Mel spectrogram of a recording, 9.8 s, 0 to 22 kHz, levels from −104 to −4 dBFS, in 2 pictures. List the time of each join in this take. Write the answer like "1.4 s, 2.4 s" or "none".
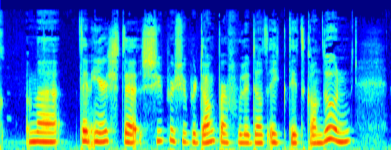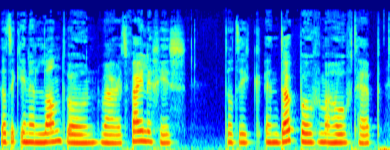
none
